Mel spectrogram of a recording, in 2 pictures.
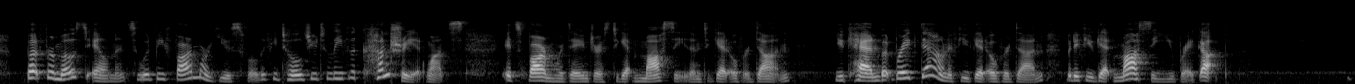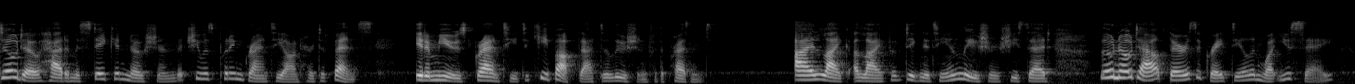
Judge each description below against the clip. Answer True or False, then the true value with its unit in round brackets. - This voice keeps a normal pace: False (215 wpm)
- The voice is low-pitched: False (195 Hz)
